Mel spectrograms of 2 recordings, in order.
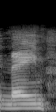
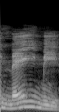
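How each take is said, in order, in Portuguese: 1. A palavra termina no m, sem vogal extra. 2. Um som de vogal extra vem depois do m final. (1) "fale name" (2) "não pronunciem a letra E no final das palavras"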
